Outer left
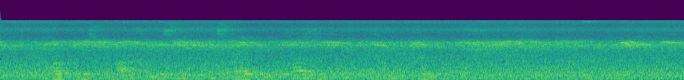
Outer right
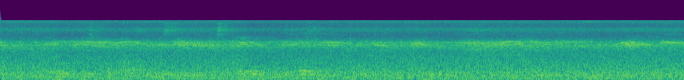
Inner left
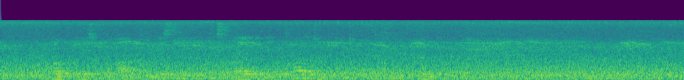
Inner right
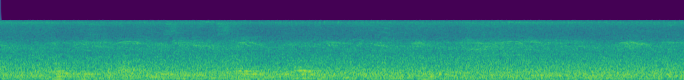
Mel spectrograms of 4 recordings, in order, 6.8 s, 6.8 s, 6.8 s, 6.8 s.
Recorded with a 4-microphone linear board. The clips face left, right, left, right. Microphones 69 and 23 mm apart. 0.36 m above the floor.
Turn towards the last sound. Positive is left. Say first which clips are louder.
# outer left 1 dB, inner left 2 dB
turn(degrees=45)  # may be behind; listen again after turning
